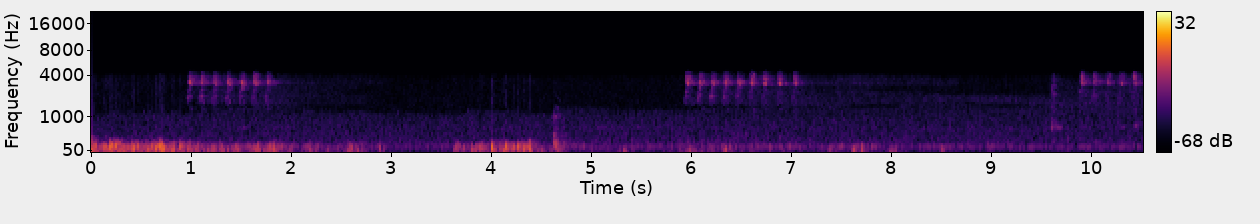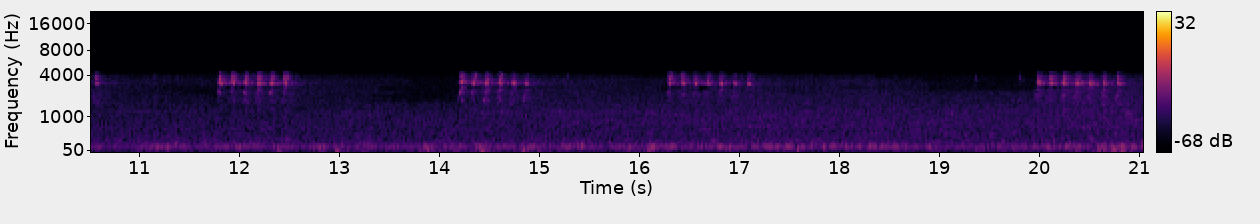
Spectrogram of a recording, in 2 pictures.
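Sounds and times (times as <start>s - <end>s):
faint low hum: 0.0s - 21.0s
small bird trilling: 1.0s - 1.9s, 6.0s - 7.2s, 11.8s - 12.6s, 14.2s - 15.0s, 16.3s - 17.2s, 20.0s - 21.0s.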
